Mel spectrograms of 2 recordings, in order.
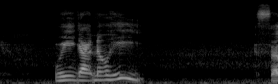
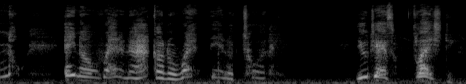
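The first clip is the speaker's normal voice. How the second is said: higher, fast, dismissive mom voice; disbelieving; 9 semitones higher, 5 dB quieter, faster than usual. Retold or imitated. Mom telling her daughter there's no rat, high and dismissive. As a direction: brush off the kid's claim. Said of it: "I was like".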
